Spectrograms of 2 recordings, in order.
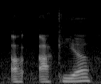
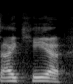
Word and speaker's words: IKEA: Um, but yeah, like the these I think they're called AKA, I think is how you say it. They're abandoned just abandoned properties. IKEA. It's IKEA.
